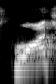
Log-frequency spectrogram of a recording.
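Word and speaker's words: watch: letter म्हणतात पुढे बघा वॉच मध्ये वचटी वापरतो का आपण नाही पण स्पेलिंग लितानाटी वापरतो म्हणजे कायटी हा सायलेंट लेटर झाला पुढे बघा राईट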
